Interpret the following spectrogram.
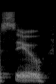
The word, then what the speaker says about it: Sault: Before we started, I said you're the founder of the Sault Film Festival. You're like, oh, it's Sioux.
